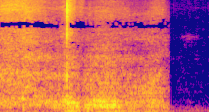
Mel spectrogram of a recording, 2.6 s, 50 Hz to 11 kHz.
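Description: Bare fingertips rub across a large brown corrugated cardboard box for a Huawei MateBook D16, a hollow box with a carry handle that apparently still holds the laptop, lying flat on a dark desk. A steady, airy scraping hiss runs for about two seconds, with a single sharp tap partway through. The sound then cuts off abruptly into near silence.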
